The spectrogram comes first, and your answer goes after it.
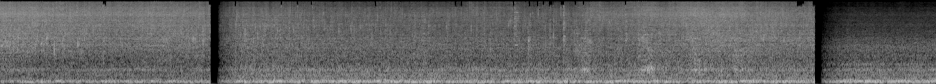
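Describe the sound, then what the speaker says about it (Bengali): Chopped onion with dried red chilli and nigella seeds fries in hot oil for a Bengali ridge gourd and prawn dish: a loud, dense, continuous sizzle close up, broken by two short gaps. "ওই তেলের মধ্যেই দেখো আমি শুকনো লঙ্কা ফোড়ন দিয়ে দিচ্ছি, কালো জিরে দেখো দিয়ে দিচ্ছি, এবার দেখো পেঁয়াজ কুচি দিয়ে দিচ্ছি"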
